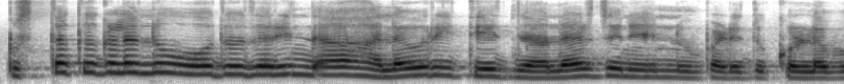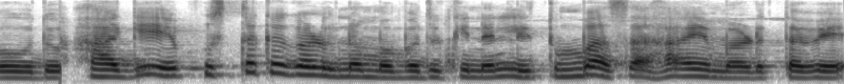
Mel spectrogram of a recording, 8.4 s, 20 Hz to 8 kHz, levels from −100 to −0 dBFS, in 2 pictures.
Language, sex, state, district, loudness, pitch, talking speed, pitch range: Kannada, female, Karnataka, Mysore, -15 LUFS, 210 Hz, 100 wpm, 185-255 Hz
